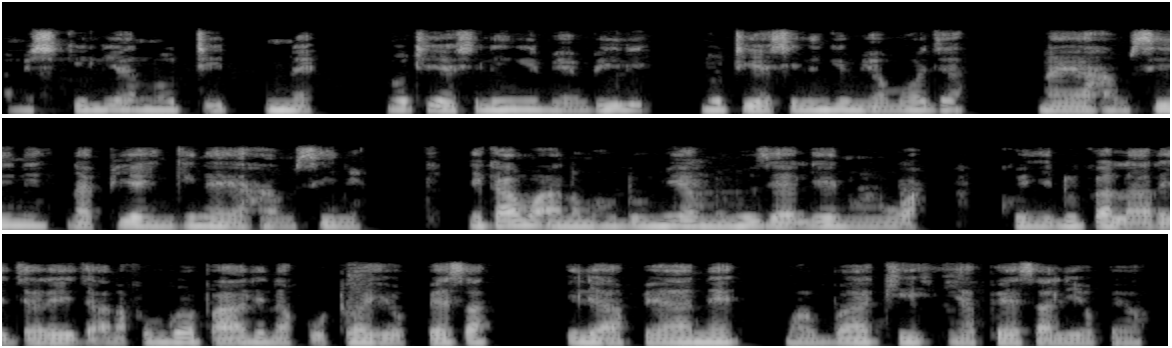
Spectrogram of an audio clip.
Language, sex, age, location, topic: Swahili, male, 36-49, Wajir, finance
